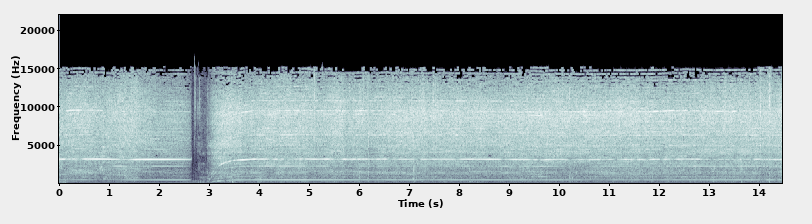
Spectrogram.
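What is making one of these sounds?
A handheld vacuum cleaner whirs with a steady high hum, cuts out briefly, then spins back up.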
